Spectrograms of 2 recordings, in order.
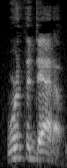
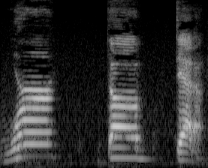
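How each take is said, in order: First: It is said faster with the F dropped. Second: The F sound in 'of' is kept.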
